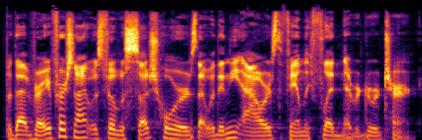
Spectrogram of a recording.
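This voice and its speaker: A man's voice: mid-range voice, steady tone, fast, gravelly, sharp tone. A young American man co-hosting a podcast, telling stories in a casual, slangy, playful way that mixes scripted reading with asides. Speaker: podcast co-host.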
